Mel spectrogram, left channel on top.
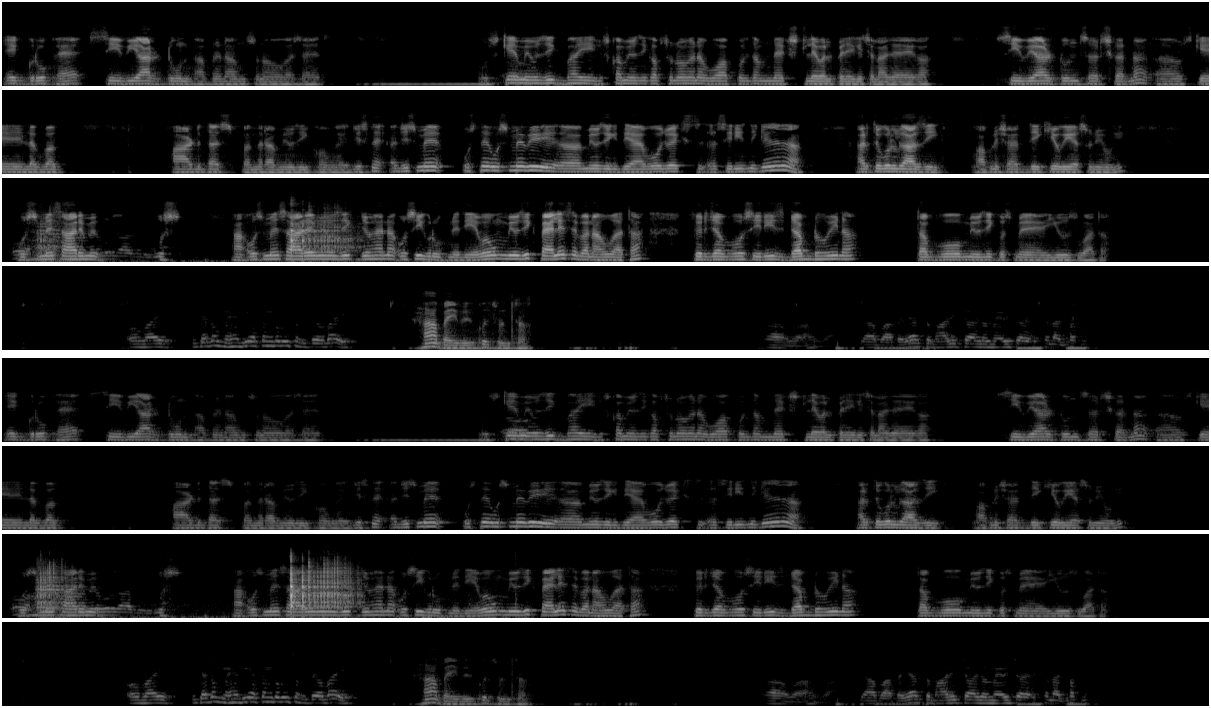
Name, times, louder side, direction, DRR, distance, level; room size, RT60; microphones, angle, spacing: voice 1, 0.0-3.3 3.7-4.1 4.4-9.6 9.9-13.0 13.8-20.1 20.4-21.5 21.8-23.3 24.3-25.2 25.7-25.9 26.4-32.7 33.3-35.2 40.3-41.5, left 6 dB, 45° left, 0.3 m, -36 dB
voice 2, 5.0-5.3 24.2-25.7 37.4-39.7 43.8-47.1, right 2 dB, 25° right, 0.6 m, -48 dB
sound 1, 24.5-29.4, right 6 dB, 70° right, 0.5 m, -36 dB
4.7 x 3.7 x 5.5 m
head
